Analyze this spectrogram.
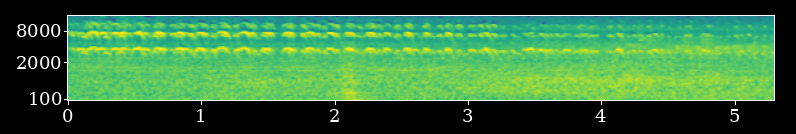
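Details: Downy woodpecker nestlings in a tree hole in spring, being fed by both parents, give a steady, high, thin squeaking chorus pulsing about three times a second without a break, over faint hiss.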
